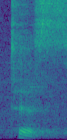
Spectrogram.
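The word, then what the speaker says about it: tis (τις): The Greek word is a short, little three-letter word pronounced tis.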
